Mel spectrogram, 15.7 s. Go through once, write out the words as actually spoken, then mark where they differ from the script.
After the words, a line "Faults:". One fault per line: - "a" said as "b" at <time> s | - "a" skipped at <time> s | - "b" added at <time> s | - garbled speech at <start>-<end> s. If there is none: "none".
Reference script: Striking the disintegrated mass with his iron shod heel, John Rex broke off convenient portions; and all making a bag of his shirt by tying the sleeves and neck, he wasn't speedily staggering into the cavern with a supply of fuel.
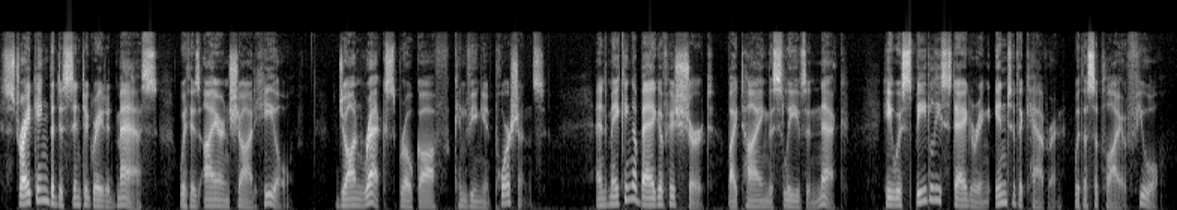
Striking the disintegrated mass with his iron shod heel, John Rex broke off convenient portions; and making a bag of his shirt by tying the sleeves and neck, he was speedily staggering into the cavern with a supply of fuel.
Faults:
- "all" skipped at 8.1 s
- "wasn't" said as "was" at 11.9 s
